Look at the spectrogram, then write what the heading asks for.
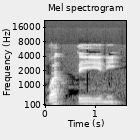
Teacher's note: Bunyinya wa langsung dihubungkan ke huruf ta bertasydid, dibaca wattini.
